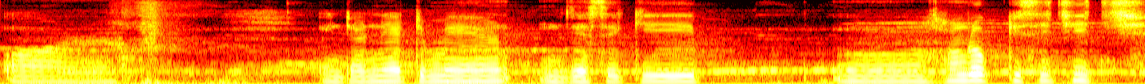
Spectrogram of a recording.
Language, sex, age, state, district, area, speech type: Urdu, female, 30-45, Bihar, Khagaria, rural, spontaneous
